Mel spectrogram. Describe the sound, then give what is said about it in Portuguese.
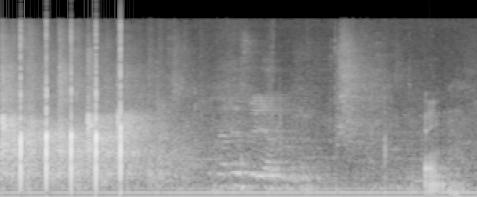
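Five sharp, evenly spaced handclaps ring out at a steady pace at a city council session, applauding the award of an honorary citizenship title, then stop, leaving a low steady hum and near-silence with a faint thump at the end. “Uma salva de palmas.”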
